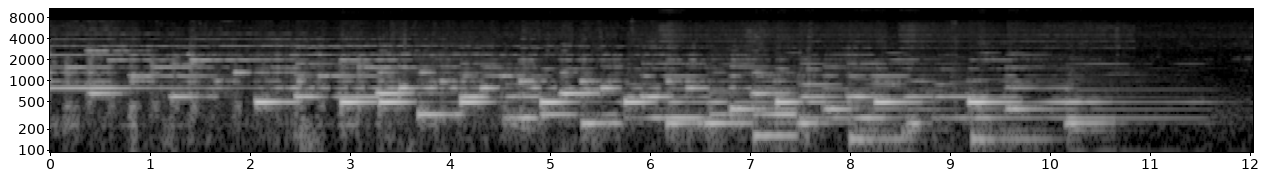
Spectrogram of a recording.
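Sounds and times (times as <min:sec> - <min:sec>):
piano notes: 0:00.0 - 0:11.8.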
